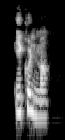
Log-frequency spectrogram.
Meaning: plural of écroulement
- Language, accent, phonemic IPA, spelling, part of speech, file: French, Canada, /e.kʁul.mɑ̃/, écroulements, noun, LL-Q150 (fra)-écroulements.wav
